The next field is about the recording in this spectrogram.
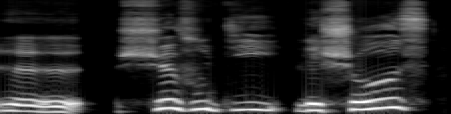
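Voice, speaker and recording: A woman's voice: medium pitch, expressive, drawn-out words, dark tone. A woman from Touraine with a Touraine accent, chatting to camera on her own channel in a rambling way, with many fillers and restarts. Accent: Touraine French. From Touraine, France. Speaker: YouTuber. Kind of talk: casual chat to camera.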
